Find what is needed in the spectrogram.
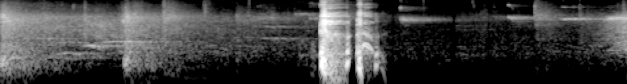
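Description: A loud double cough close to the microphone about three seconds in. Before it come faint, echoing thuds of a volleyball being played in a sports hall.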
